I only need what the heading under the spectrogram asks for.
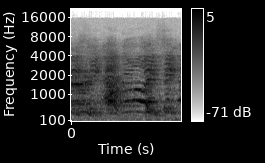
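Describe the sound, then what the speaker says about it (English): A crowd at a junior powerlifting championship chants the initials of a New Zealand lifter, a loud rhythmic group shout rising and falling in two or three surges. "They're shouting BCL, his initials."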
